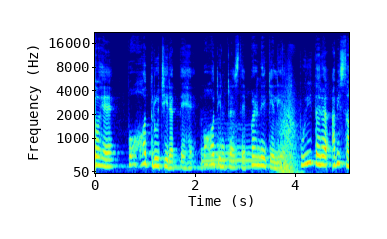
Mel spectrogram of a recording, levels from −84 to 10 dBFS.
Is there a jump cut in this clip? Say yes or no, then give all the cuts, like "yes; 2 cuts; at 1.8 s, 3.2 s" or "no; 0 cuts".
yes; 1 cut; at 3.9 s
